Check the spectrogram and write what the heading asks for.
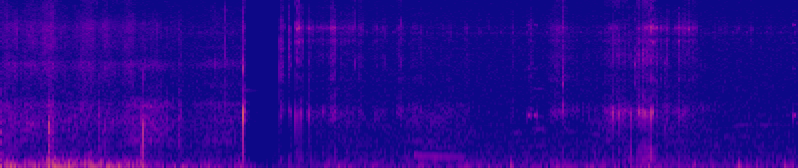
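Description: Footsteps on sandstone slickrock, knocking about once a second, close to the microphone for the first two seconds. A sharp click about two seconds in is followed by faint outdoor quiet with a few small handling noises.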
